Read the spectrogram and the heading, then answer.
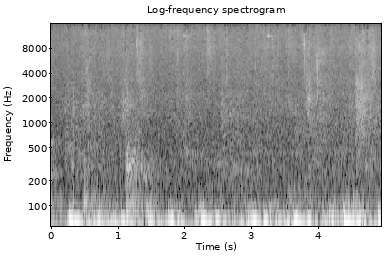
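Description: Brisk footsteps thud steadily across a floor at a quick, even pace, the impacts soft, with some faint scuffing between steps and no talking.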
